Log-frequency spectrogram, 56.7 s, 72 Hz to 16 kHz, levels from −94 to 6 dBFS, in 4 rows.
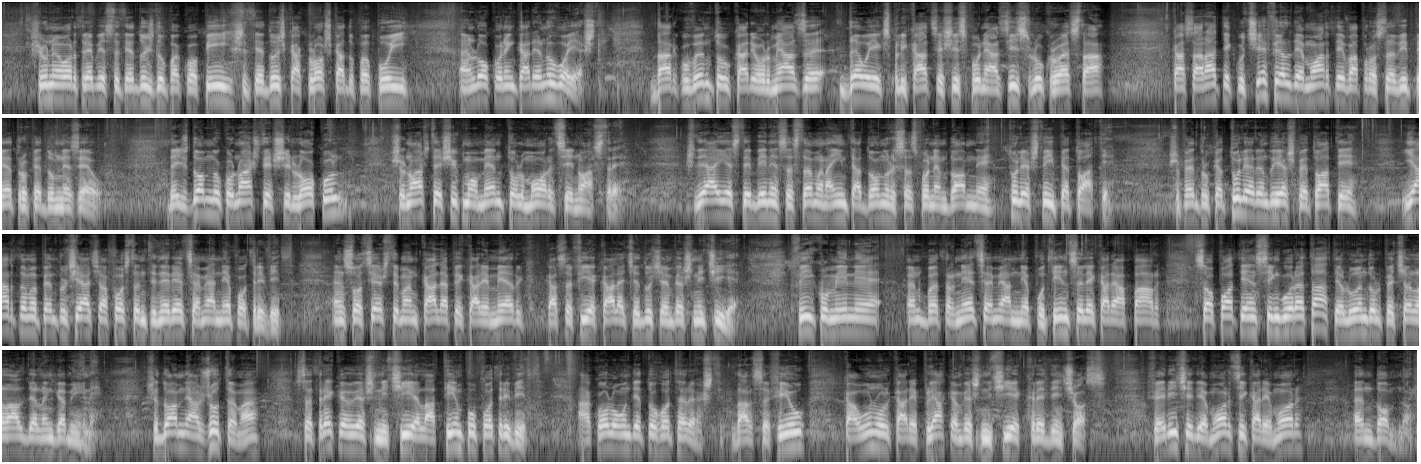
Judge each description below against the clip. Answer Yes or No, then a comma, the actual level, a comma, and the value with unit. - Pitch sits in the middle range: No, low, 130 Hz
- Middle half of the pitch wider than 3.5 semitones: No, narrow, 2.4 semitones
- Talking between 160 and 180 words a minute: Yes, fast, 170 wpm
